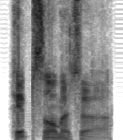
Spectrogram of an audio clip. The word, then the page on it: Hypsometer: British English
